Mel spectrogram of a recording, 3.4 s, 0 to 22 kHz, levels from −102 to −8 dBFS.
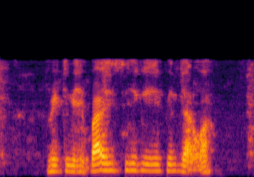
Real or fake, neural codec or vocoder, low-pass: fake; vocoder, 22.05 kHz, 80 mel bands, HiFi-GAN; 5.4 kHz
